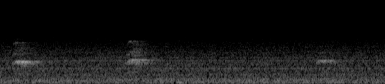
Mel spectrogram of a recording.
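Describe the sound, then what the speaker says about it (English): Dogs bark faintly somewhere in the house, three short, separate barks spaced over a few seconds against low background hum, with no talking. "But why is the dog barking?"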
